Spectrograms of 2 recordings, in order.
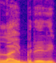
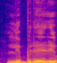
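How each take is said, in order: First: The first syllable is said with an 'eye' sound. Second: The first syllable is said with a short 'i'. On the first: This is how English speakers actually say it. "लेकिन लाइब्रेरी कहते हैं वो English के हिसाब से" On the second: This is how the spelling would suggest it. "लिब्रेरी बनता है वैसे इसका उच्चारण"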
